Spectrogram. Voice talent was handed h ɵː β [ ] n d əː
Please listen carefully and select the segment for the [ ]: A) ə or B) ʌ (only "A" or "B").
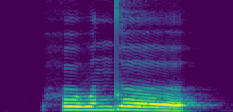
A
